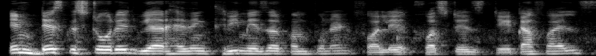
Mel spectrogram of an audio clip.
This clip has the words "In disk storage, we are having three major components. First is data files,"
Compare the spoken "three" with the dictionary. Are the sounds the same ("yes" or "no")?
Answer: no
